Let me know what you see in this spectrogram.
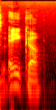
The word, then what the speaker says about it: Eiko: It's Eiko. – Eiko, yeah. – E-I-K-O.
